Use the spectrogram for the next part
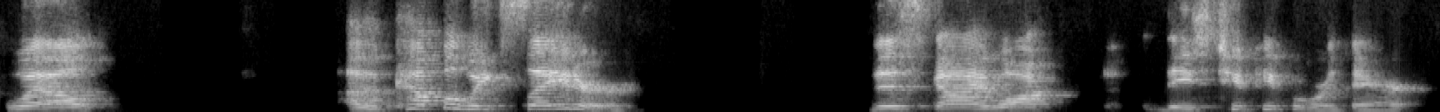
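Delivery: ordinary delivery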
